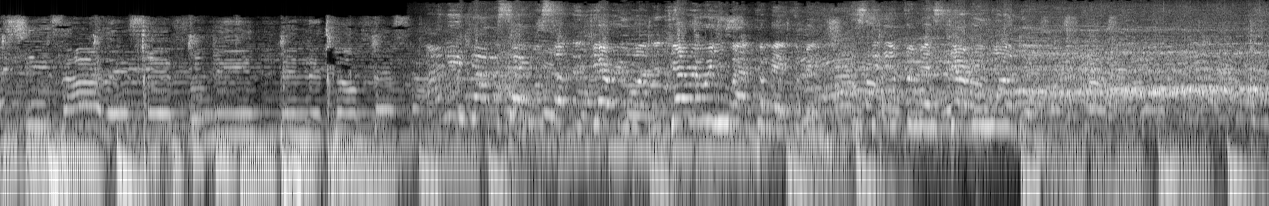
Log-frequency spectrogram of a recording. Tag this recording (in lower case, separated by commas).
speech, music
